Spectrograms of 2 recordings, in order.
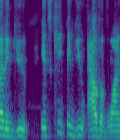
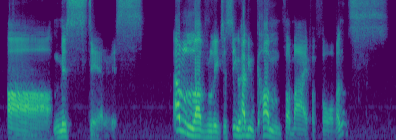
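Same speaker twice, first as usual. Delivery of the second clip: beautiful, deep, sonorous, ringing voice with long Ah. Voicing an actor greeting Miss Steris: beautiful deep resonant voice. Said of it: "a voice so beautiful, so deep and resonant".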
